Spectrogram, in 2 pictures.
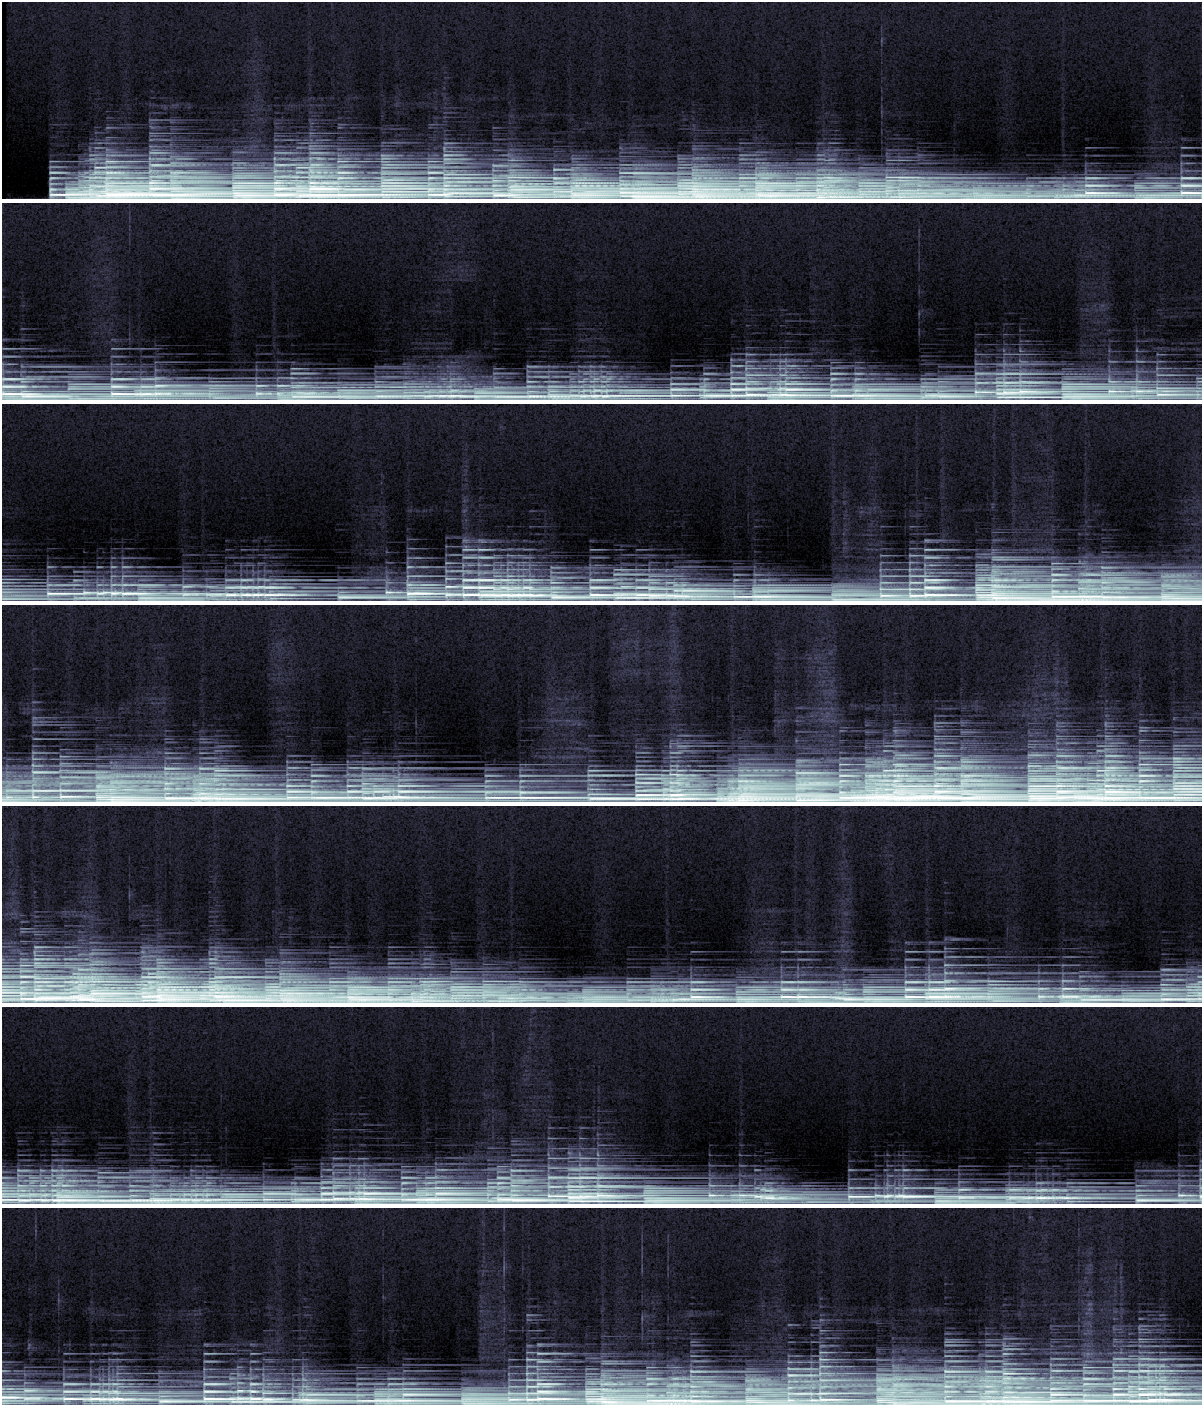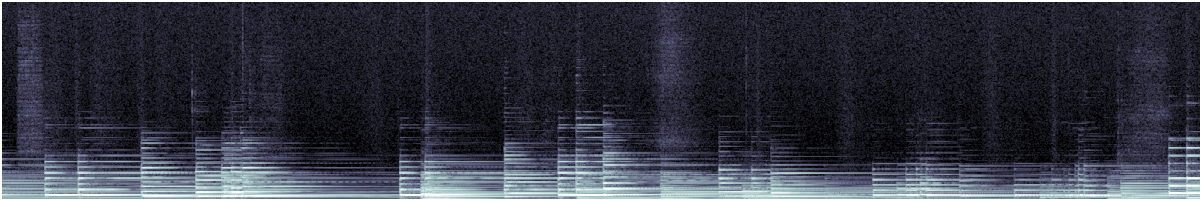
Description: keyboard suites on piano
